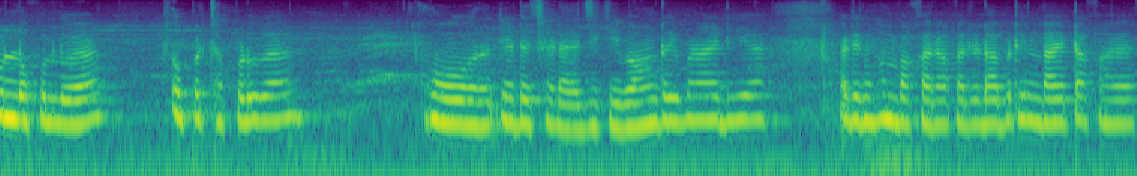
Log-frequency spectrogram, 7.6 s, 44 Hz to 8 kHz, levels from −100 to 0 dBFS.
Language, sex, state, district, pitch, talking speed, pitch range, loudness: Marwari, female, Rajasthan, Nagaur, 225 Hz, 55 wpm, 210-235 Hz, -18 LUFS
